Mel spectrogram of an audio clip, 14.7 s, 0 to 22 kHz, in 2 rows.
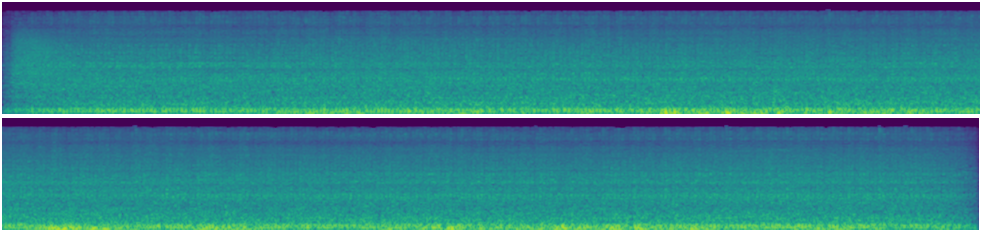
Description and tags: vehicles-engine 1
This is a recording of the sound of the motor of a vehicle.
car, engine, motor, SonicEnsemble, UPF-CS12, vehicle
